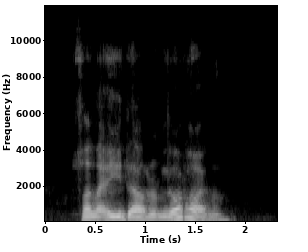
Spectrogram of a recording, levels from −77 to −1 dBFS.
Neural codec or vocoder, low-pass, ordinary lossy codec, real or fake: autoencoder, 22.05 kHz, a latent of 192 numbers a frame, VITS, trained on one speaker; 9.9 kHz; Opus, 24 kbps; fake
